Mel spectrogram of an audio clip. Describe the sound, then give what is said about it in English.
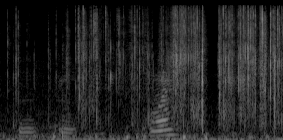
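Crinkling and tearing of a Pokémon Sun and Moon trading card pack's foil wrapper as it is ripped open, a busy papery rustle with a voice talking briefly over it in a few spots. “Alright, so I opened a Sun and Moon pack.”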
